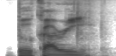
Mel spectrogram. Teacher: I believe the correct answer is putting equal emphasis on all syllables.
